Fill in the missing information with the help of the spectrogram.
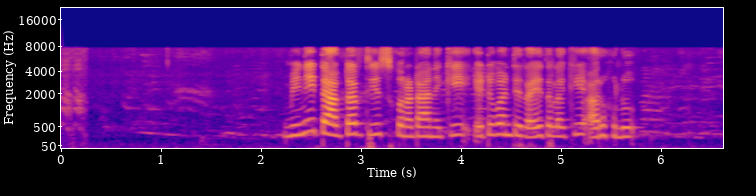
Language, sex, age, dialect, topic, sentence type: Telugu, female, 25-30, Central/Coastal, agriculture, question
